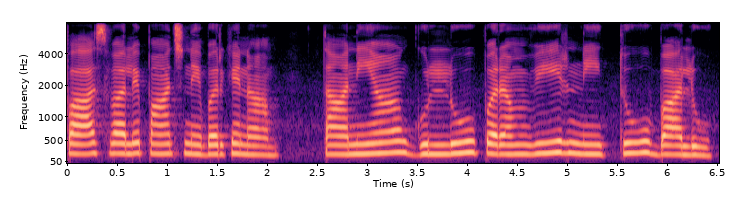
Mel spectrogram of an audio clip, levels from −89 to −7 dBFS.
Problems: none marked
